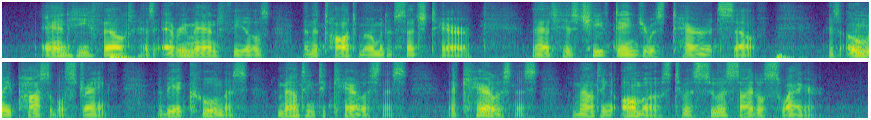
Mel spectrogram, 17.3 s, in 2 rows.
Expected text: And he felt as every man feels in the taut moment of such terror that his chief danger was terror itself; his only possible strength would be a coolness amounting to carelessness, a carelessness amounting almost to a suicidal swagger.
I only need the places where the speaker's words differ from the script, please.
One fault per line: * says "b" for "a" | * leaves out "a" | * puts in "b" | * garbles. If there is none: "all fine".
all fine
